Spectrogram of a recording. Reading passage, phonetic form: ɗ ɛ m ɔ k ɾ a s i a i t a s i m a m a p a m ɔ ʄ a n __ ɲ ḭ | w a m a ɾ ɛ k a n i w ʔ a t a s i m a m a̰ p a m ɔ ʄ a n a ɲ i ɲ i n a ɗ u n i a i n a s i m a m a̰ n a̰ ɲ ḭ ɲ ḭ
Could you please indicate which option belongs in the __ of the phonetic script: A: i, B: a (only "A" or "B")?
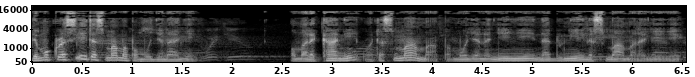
B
